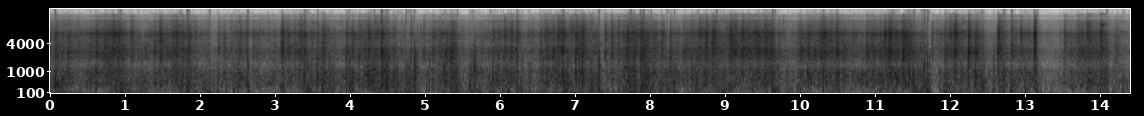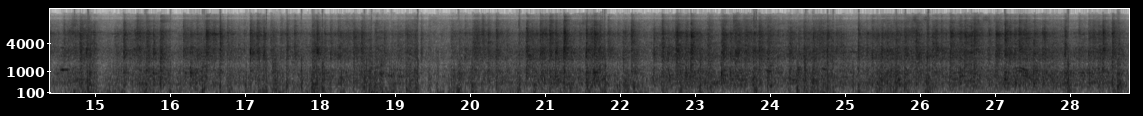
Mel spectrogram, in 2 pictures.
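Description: Passenger train running at speed, heard from on board at a carriage window: a steady rumble and rattle with wheels clicking and clattering over the rails.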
